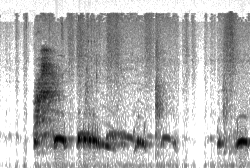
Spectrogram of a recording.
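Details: Close, loud spotted dove cooing in the 'thổ bầu' voice: a brief coo, then a sustained sliding note falling in pitch, a pause, and another short coo at the end.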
